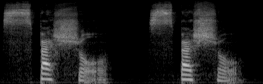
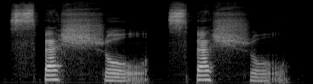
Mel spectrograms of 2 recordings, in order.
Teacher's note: These sounds come together to form a sh sound, and we really reduce that final vowel to the point where you really only hear the dark L sound.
